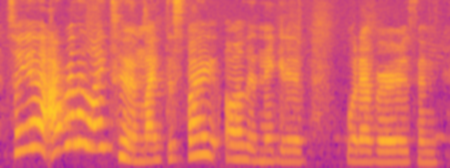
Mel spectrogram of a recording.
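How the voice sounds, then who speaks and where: A woman's voice: on the high side, animated, normal speed, bright, forceful tone, slight background noise. A twenty-year-old American woman tells a personal story in a casual, rambling way, full of fillers and self-corrections. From United States. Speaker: vlogger telling a storytime.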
